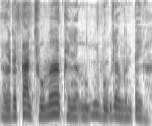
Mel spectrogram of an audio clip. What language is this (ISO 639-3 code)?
nnp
